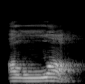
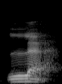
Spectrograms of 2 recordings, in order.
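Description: First: The L is thick and heavy. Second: The L is thin and light. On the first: "it's Mufakham in the Arabic language, which means that it comes off hard" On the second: "it goes from being mufakham to muraqqaq. It becomes soft"

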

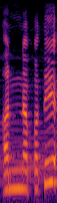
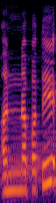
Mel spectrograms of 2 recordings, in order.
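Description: The two takes are said the same way.

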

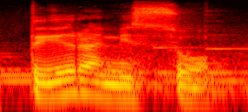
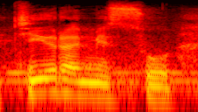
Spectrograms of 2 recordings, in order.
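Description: First: The first vowel is a lax 'ih' sound. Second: The first vowel is a tense 'ee' sound. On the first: The speaker calls it right. "а тирамісу" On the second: The speaker calls it wrong. "ніяке не тірамісу"

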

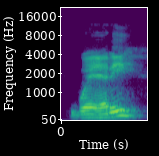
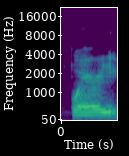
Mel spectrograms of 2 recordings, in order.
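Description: First: It is said in an Italian accent. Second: It is said in a plain, ordinary accent.

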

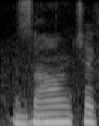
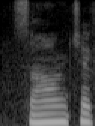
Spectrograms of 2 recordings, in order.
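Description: First: The voice sounds fuller, with more low body. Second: The voice sounds thinner, with less low body. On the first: "Lumaki yung ano, lumabas yung malaki" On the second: "Pag binaba ko yan ... Nawala yung laki"

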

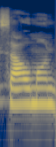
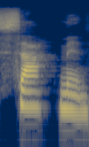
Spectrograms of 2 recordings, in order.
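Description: First: The word is said with an L sound, as it is spelled. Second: The word is said with a silent L, like 'sam-un'. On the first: The speaker calls it wrong. "So it looks like salmon" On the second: The speaker calls it right. "but it's salmon"

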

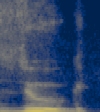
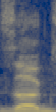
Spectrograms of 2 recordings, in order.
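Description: First: It is said with a Swiss-style pronunciation. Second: It is said with an English-style pronunciation. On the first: The speaker calls it right. "I'm from Switzerland, you have to call this Zug" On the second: The speaker calls it wrong. "we've been pronouncing that wrong"

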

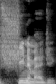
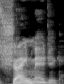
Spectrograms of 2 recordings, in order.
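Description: First: It is said with a Japanese pronunciation. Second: It is said with an English pronunciation. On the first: "They read it as" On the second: "we read this as"

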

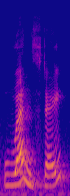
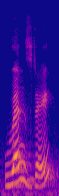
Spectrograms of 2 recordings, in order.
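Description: The two takes are said the same way.

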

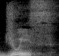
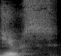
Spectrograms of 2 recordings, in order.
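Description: First: The vowel is split into two separate sounds. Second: The vowel is a single long u sound. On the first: The speaker calls it wrong. "não juice" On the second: The speaker calls it right. "mas juice"

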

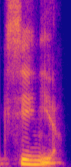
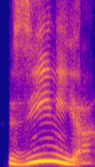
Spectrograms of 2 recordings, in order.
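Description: First: The name begins with a 'ks' sound. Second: The name begins with a 'z' sound. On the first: "але це таки Ксенія" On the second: "Замість «кс» або «гз» ми чуємо «з»"

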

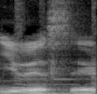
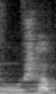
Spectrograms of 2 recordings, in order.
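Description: First: It is said as three separate letter names. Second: It is said as one two-syllable word. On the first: The speaker calls it right. "এটা ইউএসএ, এটা আলাদা আলাদা উচ্চারণ" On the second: The speaker calls it wrong. "এটাকে আপনি উষা বলতে পারেন না"

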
